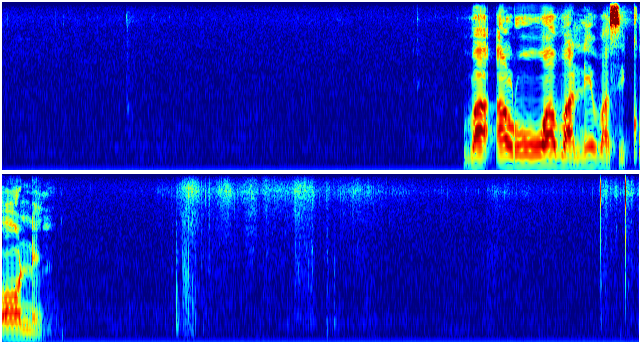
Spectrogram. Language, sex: Venda, male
